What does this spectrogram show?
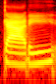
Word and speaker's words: Kari: R-I. Hard R. It's Right. like, it's Spanish pronunciation for white people.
